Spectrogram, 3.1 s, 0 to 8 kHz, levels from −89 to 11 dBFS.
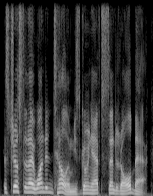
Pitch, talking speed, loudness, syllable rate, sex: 135 Hz, 335 wpm, -18 LUFS, 6.4 syllables/s, male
